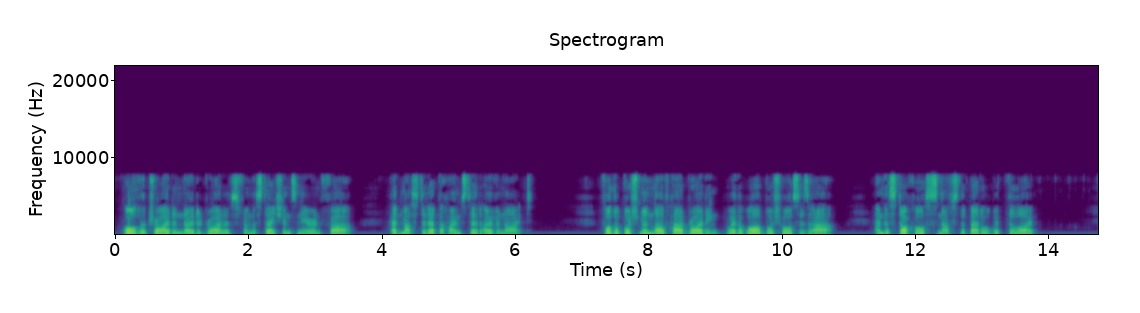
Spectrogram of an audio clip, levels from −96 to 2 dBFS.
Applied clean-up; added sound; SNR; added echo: none; none; none; none.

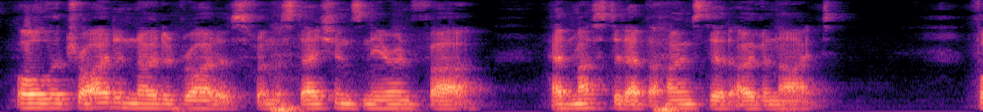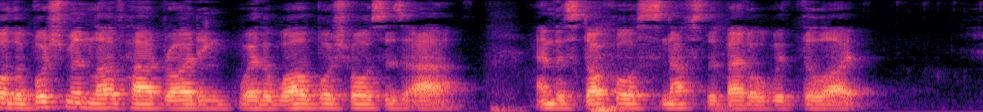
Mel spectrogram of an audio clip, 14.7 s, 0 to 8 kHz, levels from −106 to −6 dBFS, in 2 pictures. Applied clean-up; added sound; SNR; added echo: none; Breathing; 13 dB; reverberation time 0.3 s.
